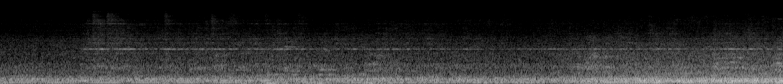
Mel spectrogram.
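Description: Electric passenger train running along the rails, heard from the carriage side: a steady low rumble of the running gear. A thin, steady high whine joins about a second in, and the whole grows louder near the end.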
